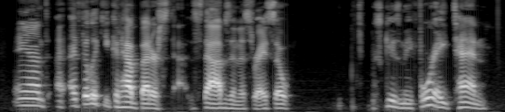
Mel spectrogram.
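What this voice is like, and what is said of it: Hoarse, voice giving out. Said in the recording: “did I lose my voice? ... Wow, I can't talk at all now.”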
